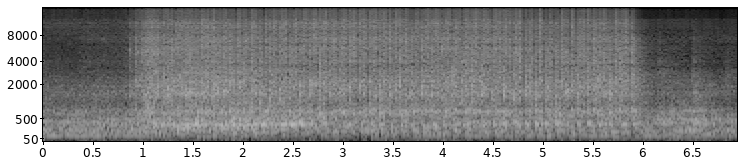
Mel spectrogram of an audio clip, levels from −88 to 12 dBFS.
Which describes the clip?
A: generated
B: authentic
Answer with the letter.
A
